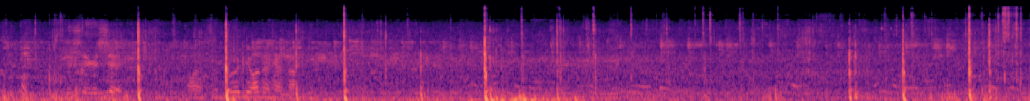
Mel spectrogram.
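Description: Basketball bouncing on an outdoor brick court: single sharp bounces at uneven intervals, with a lull of a few seconds in the middle.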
